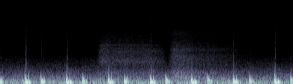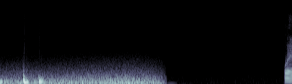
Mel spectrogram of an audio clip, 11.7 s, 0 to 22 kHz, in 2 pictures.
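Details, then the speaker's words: Aortic stenosis murmur radiating to the neck, played as a real-time stethoscope recording: regular heartbeat near 72 per minute with a harsh murmur between beats. "Bueno, les puse este audio solo para que escuchara el cómo se se oye el soplo así ya en tiempo real en una estetuscopia. Esta es una estenosis aótica que se irradia hacia el cuello."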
